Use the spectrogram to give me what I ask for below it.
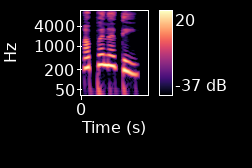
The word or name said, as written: ಅಪ್ಪುನಿಧಿ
